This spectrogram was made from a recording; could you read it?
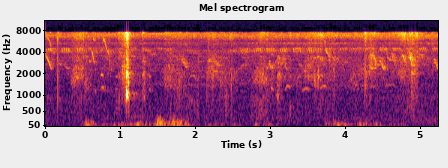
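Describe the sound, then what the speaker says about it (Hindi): Roosters and chickens cluck and call faintly from a distance in an outdoor village setting at early morning, with crickets and low background noise, no talk. "कितने सारे मुर्गे यहाँ पे"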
